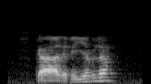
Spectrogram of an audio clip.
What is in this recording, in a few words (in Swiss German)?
"gaalriewla", alsace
